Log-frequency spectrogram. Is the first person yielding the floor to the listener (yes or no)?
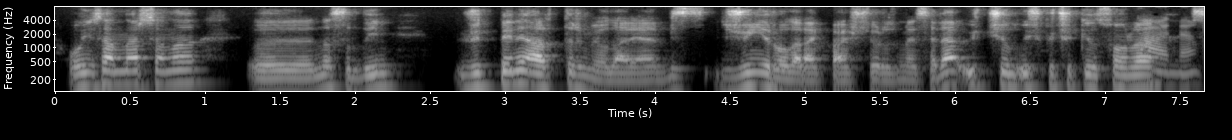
no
